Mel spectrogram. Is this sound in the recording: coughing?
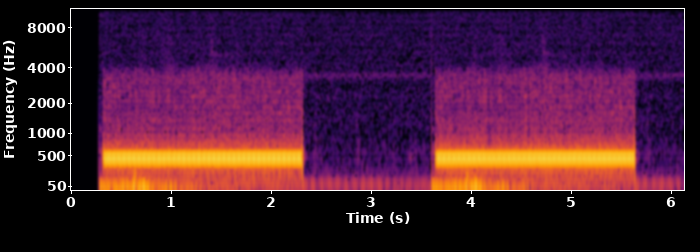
no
